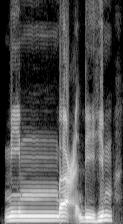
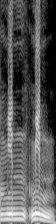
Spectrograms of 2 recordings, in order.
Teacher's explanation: Nah maka huruf nun kita rubah menjadi huruf mim ya membunyikannya membunyikannya itu dengan merubah menjadi huruf mim kemudian disertai dengan dengungan disertai dengan ghunah kita baca Min ba'dihim Jangan dibaca min min Jangan dibaca min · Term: iqlab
